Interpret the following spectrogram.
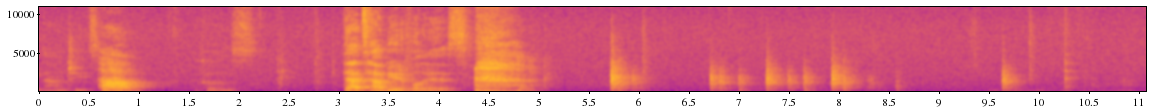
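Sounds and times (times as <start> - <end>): tableware knocks and clinks: 5.7 - 6.1, 6.7 - 8.4, 9.6 - 9.9.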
